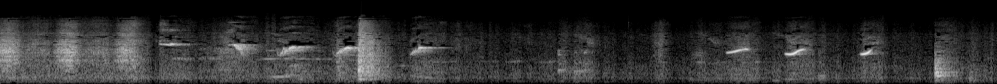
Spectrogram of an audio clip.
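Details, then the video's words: Common iora singing nonstop: varied whistled notes, some flat and some rising, in irregular bursts, mixed with sharp knocking and clattering sounds, ending with three clear upslurred whistles. "burung cak ijo full dor"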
